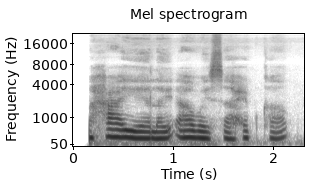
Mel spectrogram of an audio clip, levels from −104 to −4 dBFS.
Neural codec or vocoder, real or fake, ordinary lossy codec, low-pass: vocoder, 44.1 kHz, 128 mel bands every 512 samples, BigVGAN v2; fake; none; none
